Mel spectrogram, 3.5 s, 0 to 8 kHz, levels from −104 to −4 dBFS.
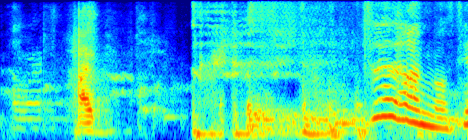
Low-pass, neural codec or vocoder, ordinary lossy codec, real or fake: none; codec, 16 kHz, 2 kbps, FreqCodec, smaller model; none; fake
